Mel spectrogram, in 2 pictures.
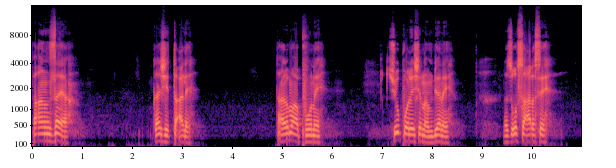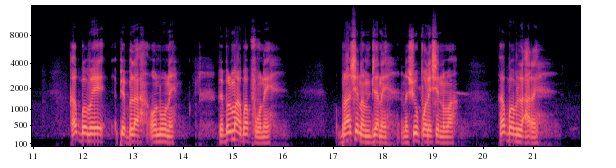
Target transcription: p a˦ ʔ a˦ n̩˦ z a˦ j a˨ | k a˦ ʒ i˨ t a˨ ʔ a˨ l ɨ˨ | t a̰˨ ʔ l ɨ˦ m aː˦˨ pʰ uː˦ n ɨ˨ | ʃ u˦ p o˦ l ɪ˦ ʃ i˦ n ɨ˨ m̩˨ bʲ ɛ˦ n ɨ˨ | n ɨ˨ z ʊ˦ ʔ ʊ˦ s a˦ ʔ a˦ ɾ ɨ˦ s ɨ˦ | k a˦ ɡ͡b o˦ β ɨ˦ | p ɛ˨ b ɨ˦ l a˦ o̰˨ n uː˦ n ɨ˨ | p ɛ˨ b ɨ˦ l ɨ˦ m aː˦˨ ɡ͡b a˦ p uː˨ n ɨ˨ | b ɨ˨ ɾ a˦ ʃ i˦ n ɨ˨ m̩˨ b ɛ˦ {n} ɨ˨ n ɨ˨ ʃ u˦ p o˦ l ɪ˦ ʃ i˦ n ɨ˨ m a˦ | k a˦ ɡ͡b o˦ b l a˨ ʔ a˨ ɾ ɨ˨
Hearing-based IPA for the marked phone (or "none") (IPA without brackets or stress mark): n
